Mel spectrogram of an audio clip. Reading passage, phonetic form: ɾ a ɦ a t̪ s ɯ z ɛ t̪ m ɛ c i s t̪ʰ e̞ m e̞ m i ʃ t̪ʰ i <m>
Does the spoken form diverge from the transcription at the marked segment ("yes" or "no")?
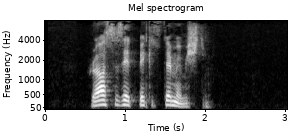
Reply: no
